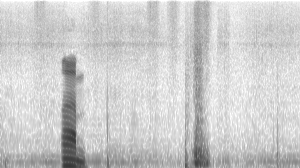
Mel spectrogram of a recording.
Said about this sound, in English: So we have a couple of cool ones: bees and parrots. So that's a bee. Ooh, whoa.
